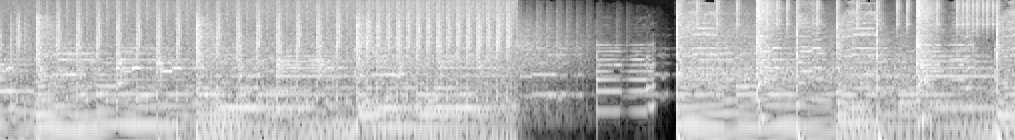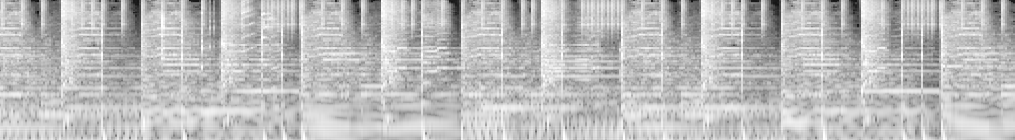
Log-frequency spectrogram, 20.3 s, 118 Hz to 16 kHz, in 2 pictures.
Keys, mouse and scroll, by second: 0.5 click, 2.2-4.7 drag, 6.1-9.2 middle drag, 9.2 click, 11.6-12.7 drag, 12.7 middle click, 13.1-14.6 scroll up 1, 14.6-16.6 drag, 16.6 middle click, 17.5-20.0 drag, 20.2 click.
